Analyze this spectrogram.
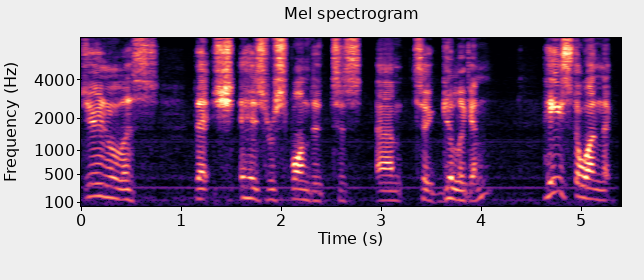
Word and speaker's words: Gilligan: Can you not pronounce English? Gilligan? It's Gilligan.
